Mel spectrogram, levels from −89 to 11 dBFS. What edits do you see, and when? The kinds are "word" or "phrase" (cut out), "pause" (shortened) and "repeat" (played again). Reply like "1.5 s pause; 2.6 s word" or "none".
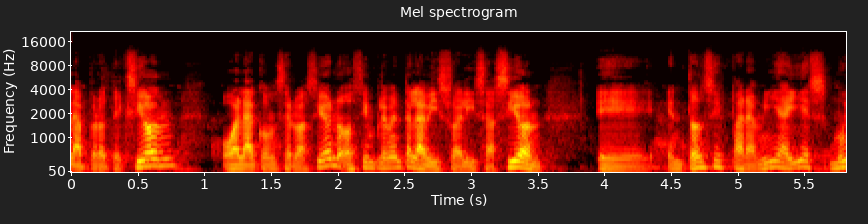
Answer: none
